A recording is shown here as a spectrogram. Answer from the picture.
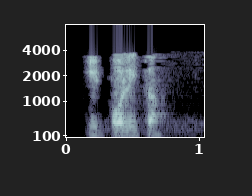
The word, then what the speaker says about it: Hipólito: It's going to be Hipólito.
